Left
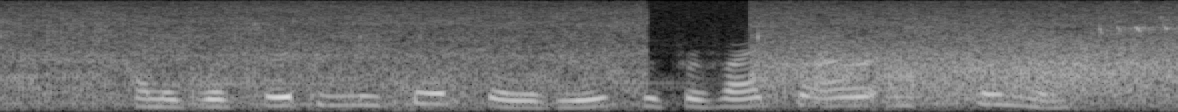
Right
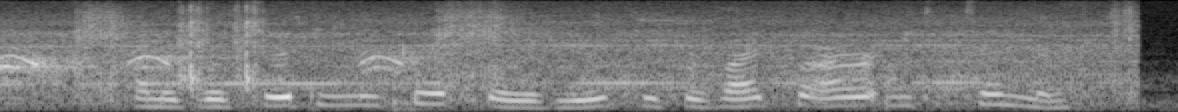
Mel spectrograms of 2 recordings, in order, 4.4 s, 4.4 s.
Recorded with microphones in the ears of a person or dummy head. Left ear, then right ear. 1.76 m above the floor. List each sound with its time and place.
0.5 s a woman speaking: 75° right (ahead or behind)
